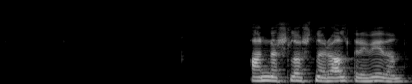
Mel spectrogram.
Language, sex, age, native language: Icelandic, female, 60-69, Icelandic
